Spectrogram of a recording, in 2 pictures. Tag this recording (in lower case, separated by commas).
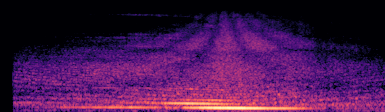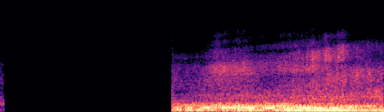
vehicle, aircraft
